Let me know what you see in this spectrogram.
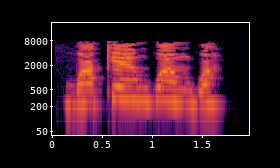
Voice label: get well soon, igbo

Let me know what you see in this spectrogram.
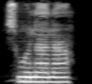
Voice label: my name is, hausa

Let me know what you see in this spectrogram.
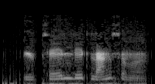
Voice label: slowly, Danish

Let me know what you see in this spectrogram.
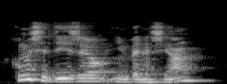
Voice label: "how to say", Venetian

